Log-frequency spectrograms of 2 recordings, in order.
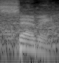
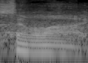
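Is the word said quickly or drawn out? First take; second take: quickly; drawn out. First: The word is said short and quick. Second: The word is drawn out and dramatized. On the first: The moment calls for speed. "When you need it to be quick" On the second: The moment calls for drama. "When you want to really like drama- dramatize it, draw it out"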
